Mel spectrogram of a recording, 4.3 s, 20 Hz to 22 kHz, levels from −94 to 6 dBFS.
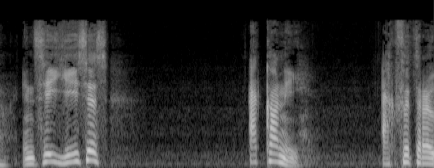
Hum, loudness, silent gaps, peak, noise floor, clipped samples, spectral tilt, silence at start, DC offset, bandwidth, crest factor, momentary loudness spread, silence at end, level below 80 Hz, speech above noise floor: none; -23 LUFS; none; -2 dBFS; -61 dBFS; under 0.1%; -4.5 dB/octave; 0 s; under 0.1%; 13 kHz; 24 dB; 9 LU; 0 s; -58 dBFS; 39 dB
